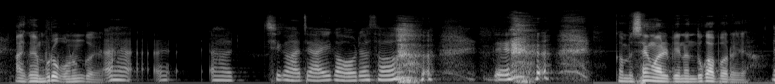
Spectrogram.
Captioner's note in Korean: 질문자 웃음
